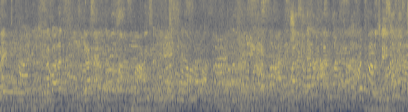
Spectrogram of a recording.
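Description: Women talking and laughing close to the microphone over the chatter of a crowd in a large hall.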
